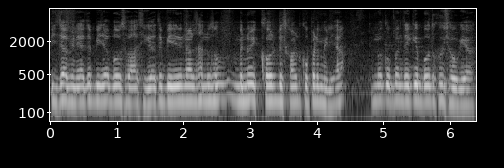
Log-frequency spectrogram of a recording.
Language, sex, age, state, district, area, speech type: Punjabi, male, 18-30, Punjab, Fatehgarh Sahib, rural, spontaneous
